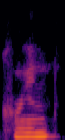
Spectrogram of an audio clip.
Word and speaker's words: Corinne: All right, Corinne, that's me. That's how you say my name and my grandma's name, Corinne.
